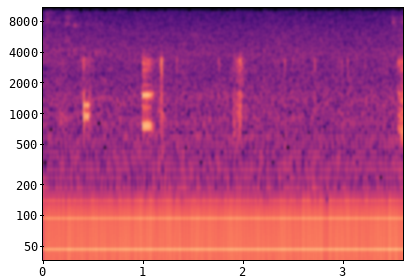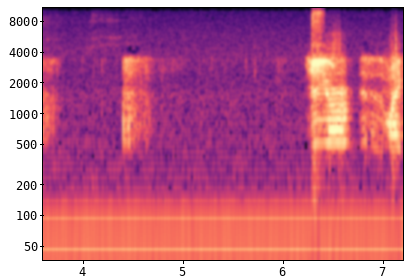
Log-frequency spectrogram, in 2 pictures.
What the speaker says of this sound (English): Go ahead and Star 6 your phone.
